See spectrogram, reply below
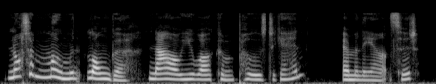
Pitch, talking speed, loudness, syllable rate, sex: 255 Hz, 150 wpm, -19 LUFS, 5.8 syllables/s, female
